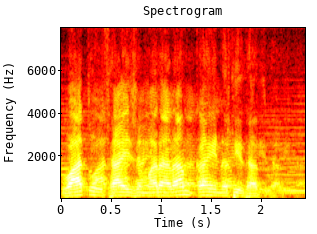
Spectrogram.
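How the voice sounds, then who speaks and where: A middle-aged man with a Kathiawadi Gujarati accent gives a folksy devotional talk, going from loud exclamations to low, quiet asides. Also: moderate pace. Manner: folksy, addresses listeners as bapu. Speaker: devotional storyteller. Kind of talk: devotional folk discourse. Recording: live recording with instrumental music behind. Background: instrumental music.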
